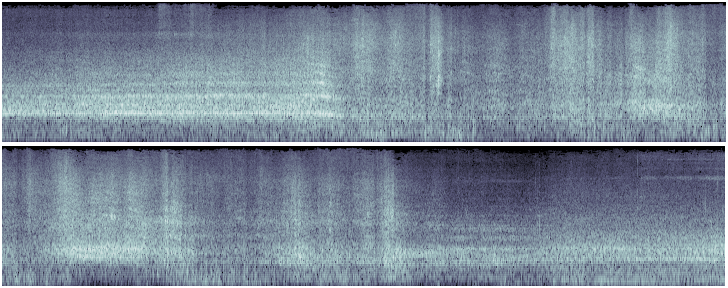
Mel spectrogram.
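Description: Container freight train passing close by: a steady high tone as it approaches, then from about six seconds in a loud rush of wagons with the wheels clattering over the rail joints in repeated beats, easing off after about twenty seconds.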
